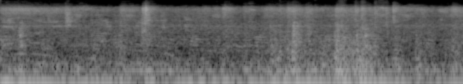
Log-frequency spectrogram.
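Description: Passenger train running, heard from inside the carriage: a steady low rumble with a few sharp clacks of the wheels over the rails.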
